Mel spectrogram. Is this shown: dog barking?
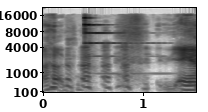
no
